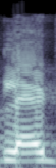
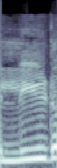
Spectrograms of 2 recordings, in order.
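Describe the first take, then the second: First: लेड with an e vowel, not ee; e-vowel pronunciation. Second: लीड with a long ee vowel; long ee pronunciation. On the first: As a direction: say लेड to rhyme with bed. (लेड में ए की ध्वनि) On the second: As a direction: say लीड to rhyme with need. (लीड में लंबी ई की ध्वनि) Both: Shown as a demonstration. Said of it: "ये बोले अलग जाते हैं".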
